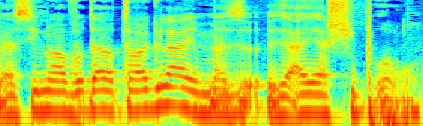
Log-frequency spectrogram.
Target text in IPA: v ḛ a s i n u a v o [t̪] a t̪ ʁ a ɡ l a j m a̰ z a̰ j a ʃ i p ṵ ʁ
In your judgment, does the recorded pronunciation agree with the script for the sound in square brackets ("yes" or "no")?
no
